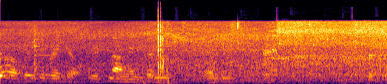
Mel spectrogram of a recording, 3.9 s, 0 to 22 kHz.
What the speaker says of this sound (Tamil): 5 நிமிஷத்துக்கு இந்த சிக்கன் மசாலாவிலே வதங்கட்டும்.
